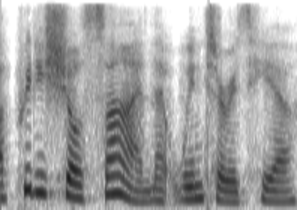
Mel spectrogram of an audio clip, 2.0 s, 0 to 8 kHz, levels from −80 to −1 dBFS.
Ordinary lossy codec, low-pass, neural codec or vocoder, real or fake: AAC, 32 kbps; 7.2 kHz; codec, 16 kHz in and 24 kHz out, 0.6 kbps, FocalCodec, streaming, 4096 codes; fake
